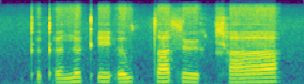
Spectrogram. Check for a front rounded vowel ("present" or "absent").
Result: present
